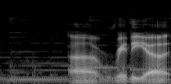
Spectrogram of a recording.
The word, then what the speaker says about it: Rydia: Ryda. Not Rydia? No, Ryda. I mean, you could do it. Rydia. How do you pronounce... Rydia is pronounced the same as Lydia.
